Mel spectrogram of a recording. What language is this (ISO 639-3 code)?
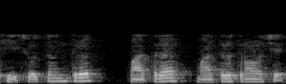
guj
